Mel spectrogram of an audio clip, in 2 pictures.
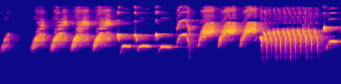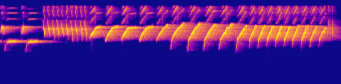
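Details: Singing canary, recorded as a lesson for young canaries: rising chirps, low whistles, a loud dense buzzy trill, then long sequences of quick upslurred sweeps repeated four times a second.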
